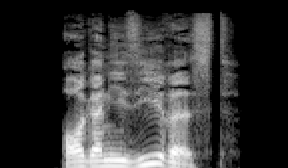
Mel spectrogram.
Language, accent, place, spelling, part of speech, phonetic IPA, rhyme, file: German, Germany, Berlin, organisierest, verb, [ɔʁɡaniˈziːʁəst], -iːʁəst, De-organisierest.ogg
- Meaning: second-person singular subjunctive I of organisieren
